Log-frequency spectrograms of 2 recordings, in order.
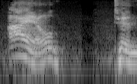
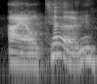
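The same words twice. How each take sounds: First: There is a gap after the contraction. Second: The contraction runs straight into the next word. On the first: The speaker calls it wrong. "we must never, ever, ever leave a space between the contraction and the next word. So we can't say" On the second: The speaker calls it right. "You say"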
